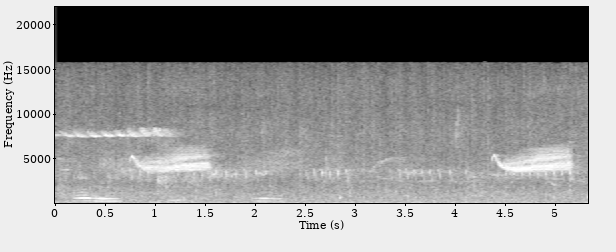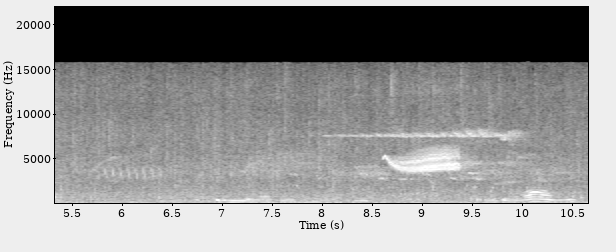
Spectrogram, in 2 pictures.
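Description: A songbird repeats the same short, high phrase three times, about four seconds apart, over faint chirping and a steady outdoor background noise.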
